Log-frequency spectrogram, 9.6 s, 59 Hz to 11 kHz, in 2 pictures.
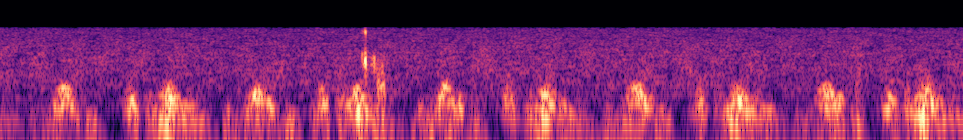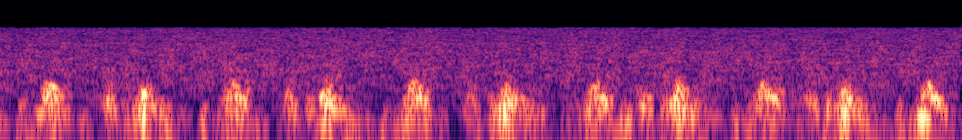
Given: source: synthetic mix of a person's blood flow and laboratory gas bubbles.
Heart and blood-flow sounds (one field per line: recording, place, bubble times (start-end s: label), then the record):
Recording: Doppler ultrasound of blood flow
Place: precordium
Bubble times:
1.80-1.94 s: bubbles
From the record:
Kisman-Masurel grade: 113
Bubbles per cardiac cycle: 1 to 2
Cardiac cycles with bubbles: 1 to 10%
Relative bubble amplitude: loud (0.450 to 0.775)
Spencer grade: 1 (occasional bubble signal discernible with the cardiac motion signal, with majority of cardiac periods free of bubbles)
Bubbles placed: anywhere in the cardiac cycle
